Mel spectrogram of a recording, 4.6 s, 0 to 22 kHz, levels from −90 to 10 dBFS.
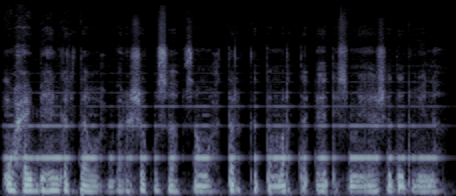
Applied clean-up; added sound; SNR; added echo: neural mask model RNNoise.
